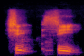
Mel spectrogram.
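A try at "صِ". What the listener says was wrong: তাহলে এই সি আর এই সি এক হয়ে গেল না? এই জন্য সদের উচ্চারণ সি বলতে হবে, আগে মুখটা গোল করে নিতে হবে, সি। আর সিনের উচ্চারণ সি। সিনের উচ্চারণ বরাবর সি হবে, আর সদের উচ্চারণ আগে মুখ গোল করে নিতে হবে, না হলে এই সি, সুই, সুই।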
